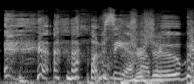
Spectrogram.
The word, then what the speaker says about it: haboob: I'm still stuck on a haboob. – Yep, that's how you say it. – A haboob? – Yeah, yeah.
